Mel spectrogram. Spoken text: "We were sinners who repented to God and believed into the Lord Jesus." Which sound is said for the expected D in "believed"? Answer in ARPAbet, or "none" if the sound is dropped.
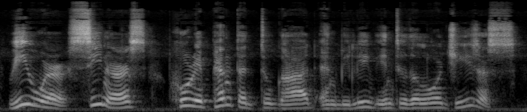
none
